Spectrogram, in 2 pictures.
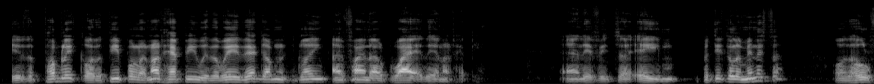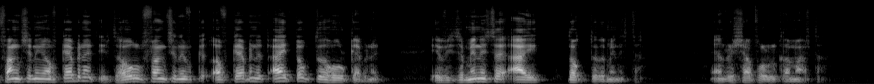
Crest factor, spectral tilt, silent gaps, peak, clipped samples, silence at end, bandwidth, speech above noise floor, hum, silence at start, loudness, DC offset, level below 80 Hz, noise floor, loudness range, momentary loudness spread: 24 dB; -5 dB/octave; none; -4 dBFS; under 0.1%; 0.55 s; 17 kHz; 40 dB; none; 0.1 s; -27 LUFS; under 0.1%; -70 dBFS; -67 dBFS; 5 LU; 13 LU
